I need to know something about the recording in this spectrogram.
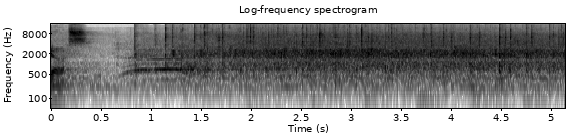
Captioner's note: audience applauding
